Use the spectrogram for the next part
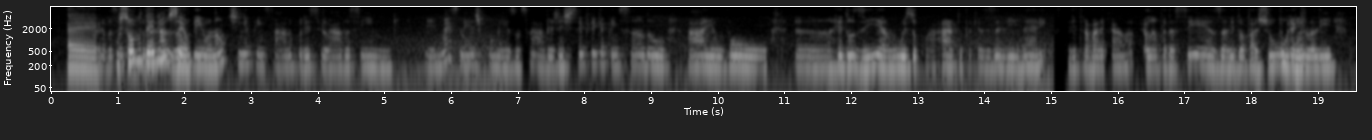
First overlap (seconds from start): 0.6 s

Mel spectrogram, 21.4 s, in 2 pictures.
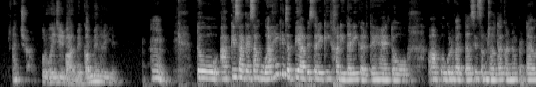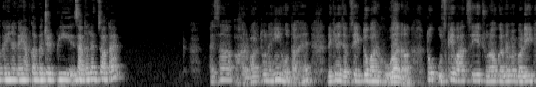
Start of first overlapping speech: none

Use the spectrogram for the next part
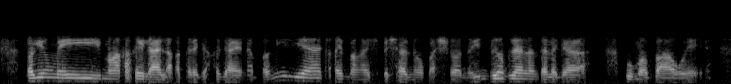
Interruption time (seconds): none

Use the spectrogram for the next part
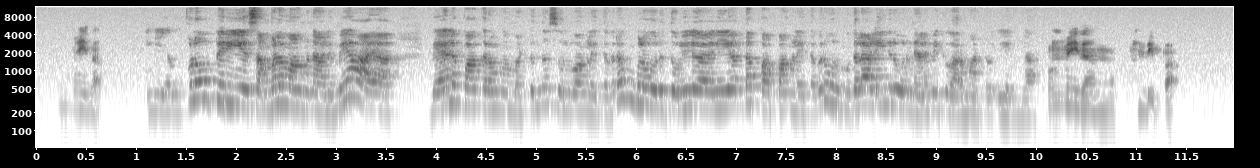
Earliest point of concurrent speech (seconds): none

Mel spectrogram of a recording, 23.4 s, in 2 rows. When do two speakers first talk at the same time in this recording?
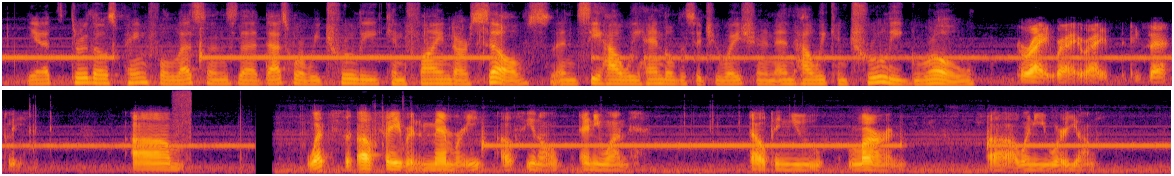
none

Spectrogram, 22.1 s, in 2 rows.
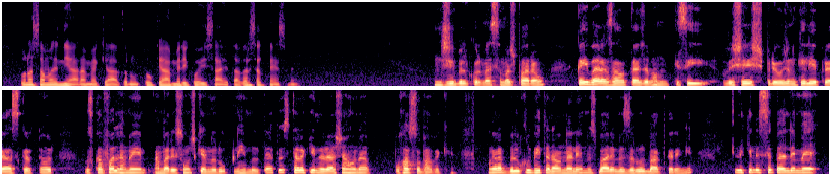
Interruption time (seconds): none

